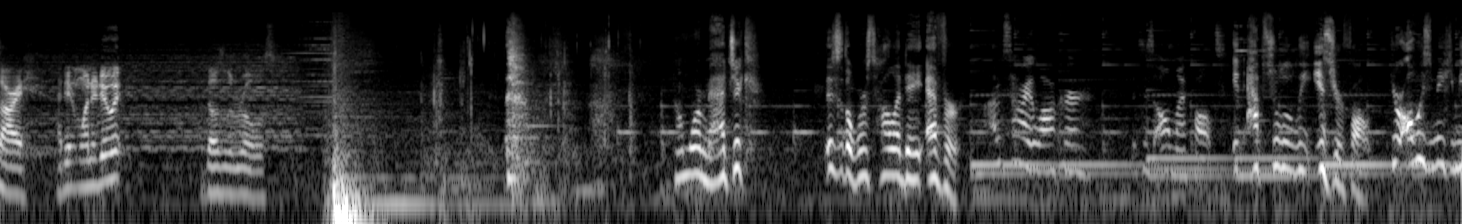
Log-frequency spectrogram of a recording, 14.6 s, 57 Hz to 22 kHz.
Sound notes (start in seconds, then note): 3.3 poof; 5.0 groan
